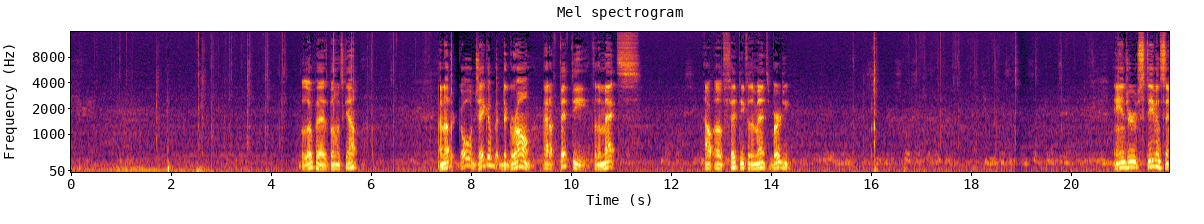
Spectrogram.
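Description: Trading cards shuffle and slide against each other in hands.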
